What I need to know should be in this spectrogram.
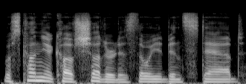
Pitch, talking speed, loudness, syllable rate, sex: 130 Hz, 195 wpm, -16 LUFS, 5.9 syllables/s, male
